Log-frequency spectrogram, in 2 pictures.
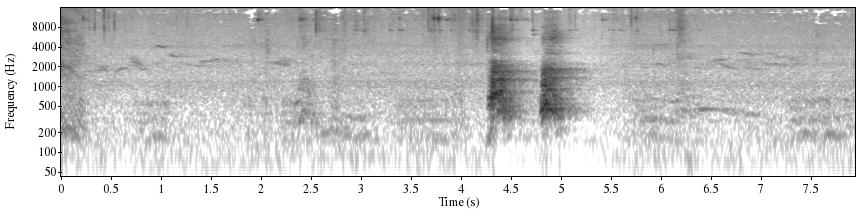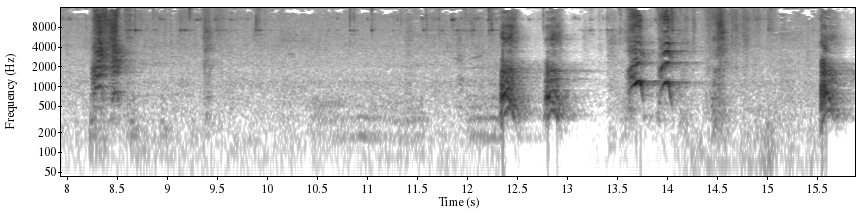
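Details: A male Yorkshire Terrier gives sharp, high barks in short bursts with quiet gaps between them while harassing a Rottweiler in the household where he is staying.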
